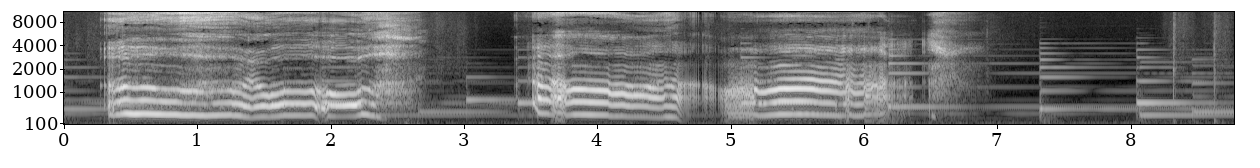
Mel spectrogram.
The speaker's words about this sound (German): Wenn ihr müde seid, müsst ihr dann auch so gähnen wie ich?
